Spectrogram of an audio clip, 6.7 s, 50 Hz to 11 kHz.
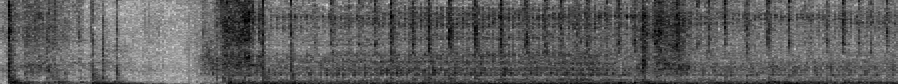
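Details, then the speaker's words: Nissan 5hp two-stroke outboard on a jon boat, started at the lake after carb cleaning: it catches quickly and settles into a steady, even buzzing idle with no misses. Normal idle; it never died during the outing. "Um, but the engine runs great. Never died on us once. Um, it's pretty powerful for only being 5 horsepower."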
